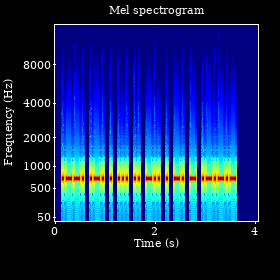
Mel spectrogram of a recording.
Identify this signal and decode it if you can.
Morse code, heard as a keyed tone, about 32 wpm, 700 Hz. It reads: PRESIDENT.
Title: Sentences from Top 1600 Words 30wpm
